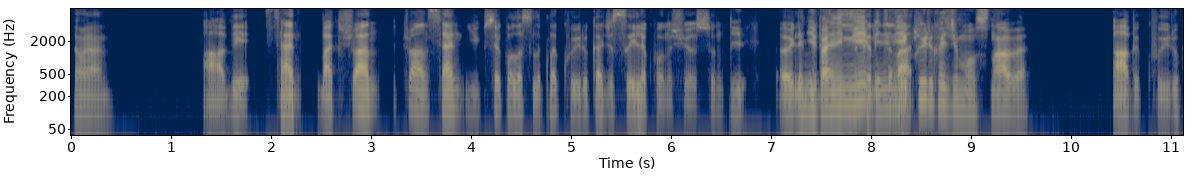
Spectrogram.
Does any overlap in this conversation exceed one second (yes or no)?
yes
